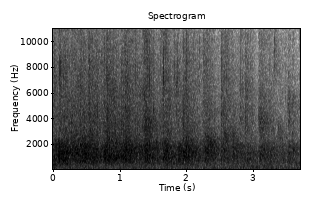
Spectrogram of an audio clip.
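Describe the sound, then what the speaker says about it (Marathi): Audience applause at a gathering about sericulture (silk farming), a steady wash of clapping filling the whole span and easing slightly toward the end. "तुम्ही टाळ्या वाजवा म्हणजे फोटो चांगला निघते"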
